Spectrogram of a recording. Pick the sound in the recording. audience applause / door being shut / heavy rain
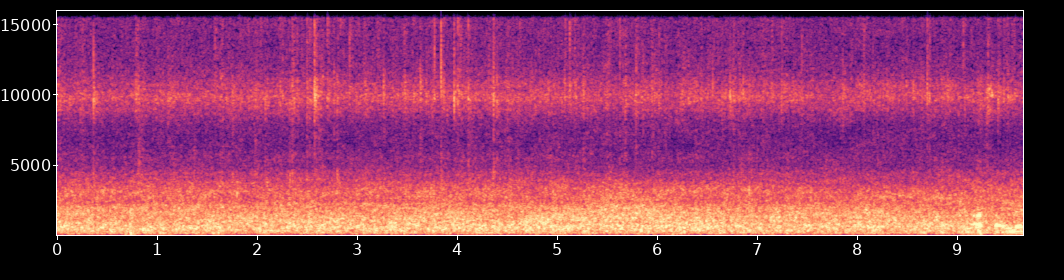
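heavy rain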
